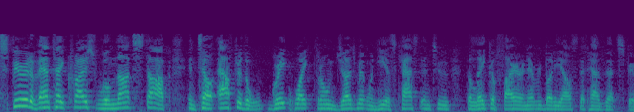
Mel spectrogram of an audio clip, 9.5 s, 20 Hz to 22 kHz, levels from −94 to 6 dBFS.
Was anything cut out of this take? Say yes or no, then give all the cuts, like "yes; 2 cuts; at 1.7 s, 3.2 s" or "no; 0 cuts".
no; 0 cuts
